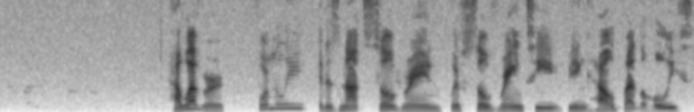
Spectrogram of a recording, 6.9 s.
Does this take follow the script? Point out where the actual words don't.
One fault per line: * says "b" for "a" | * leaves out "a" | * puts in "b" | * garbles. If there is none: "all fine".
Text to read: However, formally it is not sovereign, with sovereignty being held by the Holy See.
all fine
